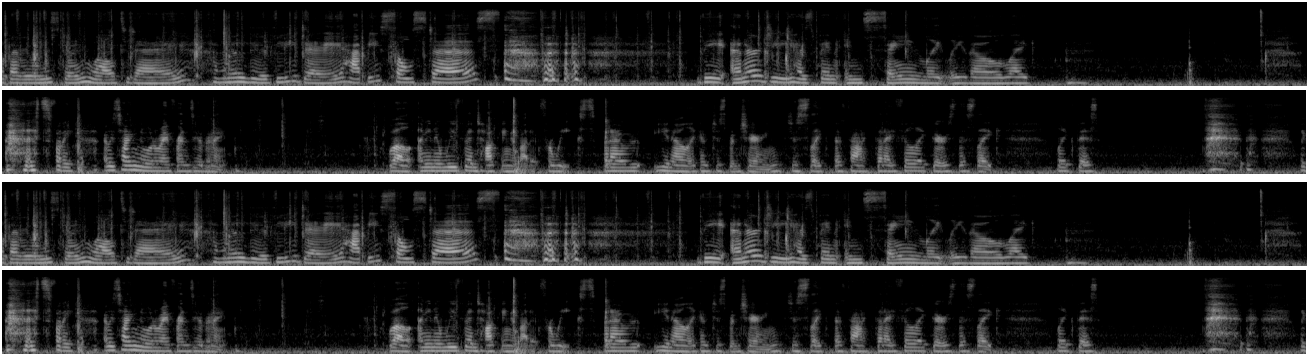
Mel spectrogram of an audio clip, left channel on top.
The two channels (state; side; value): identical; both; correlation 1.00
